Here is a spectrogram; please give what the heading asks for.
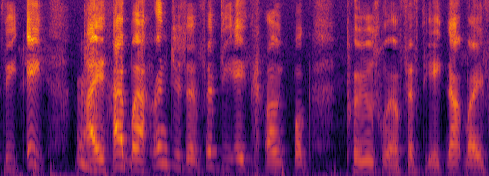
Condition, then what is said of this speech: Brain injury. That's because I have a bit of a speech impediment.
